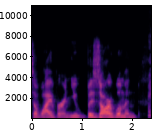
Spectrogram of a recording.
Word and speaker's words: wyvern: with vern everyone in my family pronounce it pronounces it waverin i have never heard a waverin i kind of dig it but i've always always always heard wyvern what what i have always always always heard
